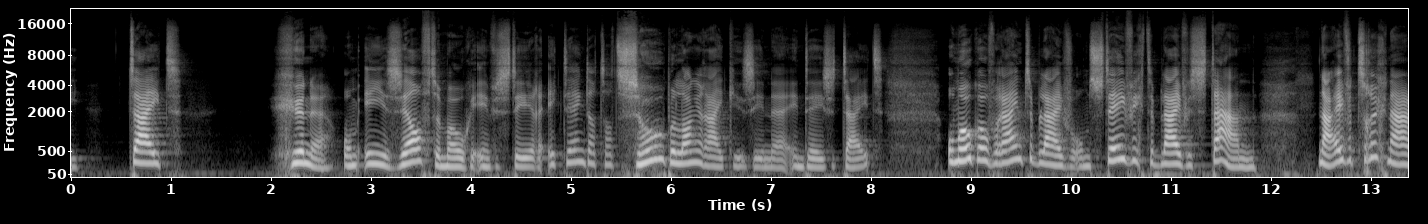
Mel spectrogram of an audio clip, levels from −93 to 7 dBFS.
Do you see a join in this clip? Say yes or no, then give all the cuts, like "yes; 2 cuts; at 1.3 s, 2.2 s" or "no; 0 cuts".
no; 0 cuts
